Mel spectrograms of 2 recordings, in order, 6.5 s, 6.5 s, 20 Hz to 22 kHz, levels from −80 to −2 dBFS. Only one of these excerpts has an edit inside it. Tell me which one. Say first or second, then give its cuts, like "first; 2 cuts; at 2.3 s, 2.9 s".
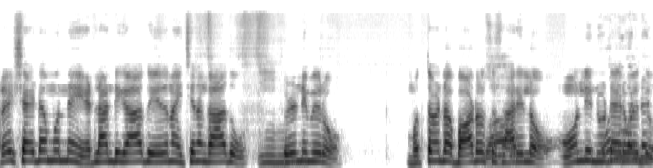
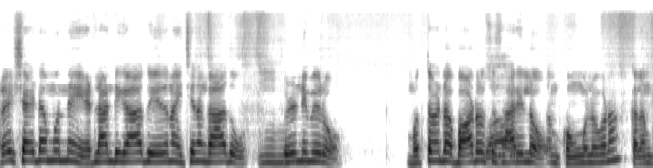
second; 1 cut; at 5.6 s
